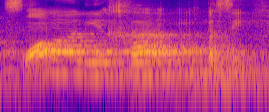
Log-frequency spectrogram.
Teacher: ha bersih, ha bersih, jangan sampai ada keder atau ngorok.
